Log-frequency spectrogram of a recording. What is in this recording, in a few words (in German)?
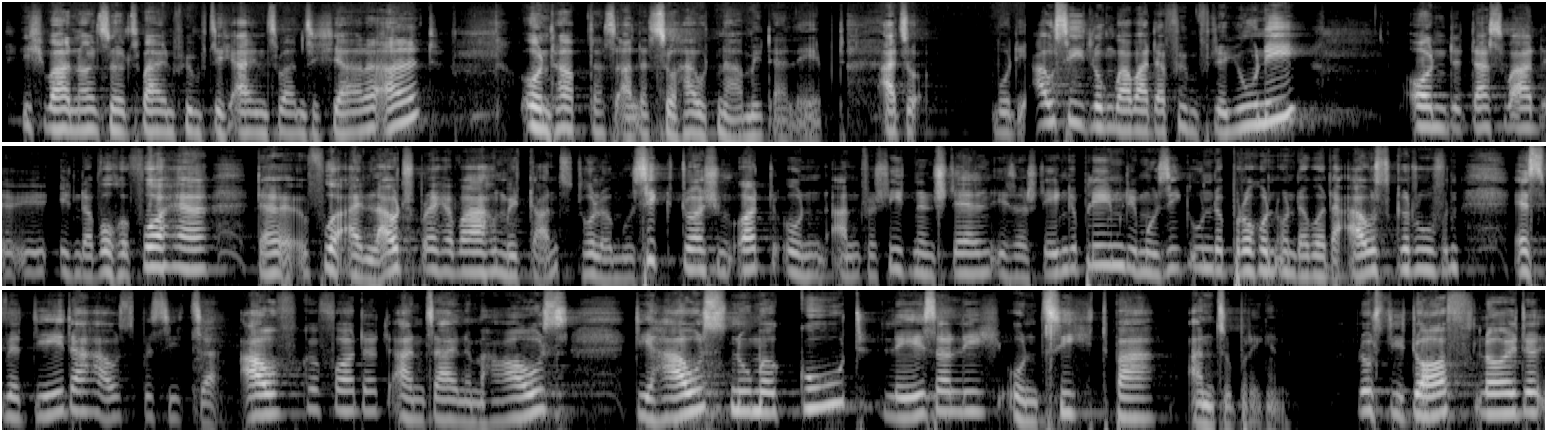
Zeitzeuge Frau; Anbringen von Hausnummern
